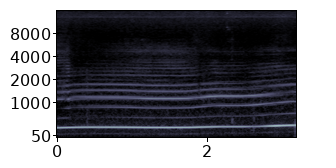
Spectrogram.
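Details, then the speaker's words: Rogers LS3/5a woofer from a badly overdriven speaker, 300 Hz test tone: output buzzy and gritty with heavy distortion; cone clicks when lifted; voice coil rub. "I've just taken the other speaker apart, and this woofer is really gritty, and it's got a funny clicking noise when you lift it up, and you can probably hear the distortion. That's at 300 Hertz."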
